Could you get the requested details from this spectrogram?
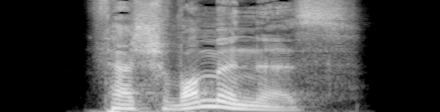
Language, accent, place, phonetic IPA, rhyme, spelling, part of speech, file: German, Germany, Berlin, [fɛɐ̯ˈʃvɔmənəs], -ɔmənəs, verschwommenes, adjective, De-verschwommenes.ogg
- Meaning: strong/mixed nominative/accusative neuter singular of verschwommen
